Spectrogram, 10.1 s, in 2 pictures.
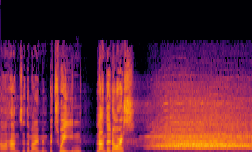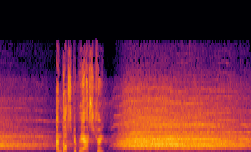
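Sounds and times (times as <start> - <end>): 
speech: 0.0 - 2.8, 6.2 - 7.2
crowd cheering: 2.8 - 6.5, 7.2 - 10.0.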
